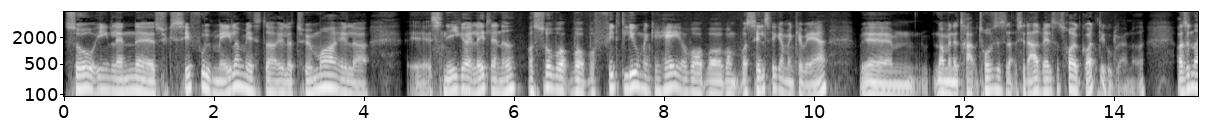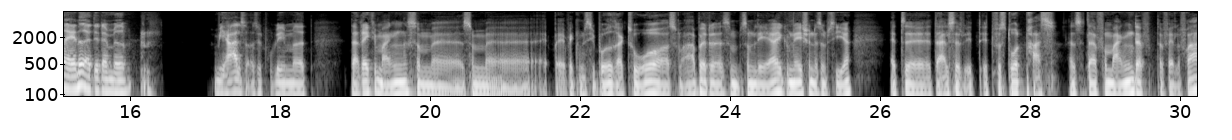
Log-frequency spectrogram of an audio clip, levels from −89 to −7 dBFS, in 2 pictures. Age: 20-39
